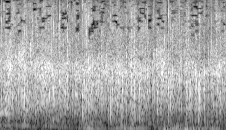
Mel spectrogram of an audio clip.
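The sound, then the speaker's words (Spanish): Steady audience applause fills the whole moment, a dense, loud wash of many hands clapping at once with a faint murmur of crowd underneath. “Gracias por el aplauso.”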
